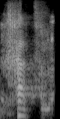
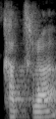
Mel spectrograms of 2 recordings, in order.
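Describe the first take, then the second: First: It begins with a throaty kh sound. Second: It begins with a plain k sound. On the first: This is the original Arabic form. The speaker calls it right. "pronounced Khatra" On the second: Some European speakers say it this way. The speaker calls it wrong. "They pronounce it Katra or something like that"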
